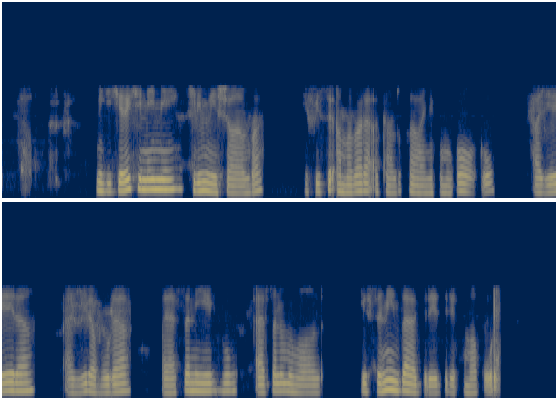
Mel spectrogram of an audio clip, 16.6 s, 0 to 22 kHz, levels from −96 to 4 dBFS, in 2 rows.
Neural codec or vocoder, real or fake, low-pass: codec, 16 kHz, 2 kbps, FunCodec, trained on LibriTTS, 25 frames a second; fake; 3.6 kHz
